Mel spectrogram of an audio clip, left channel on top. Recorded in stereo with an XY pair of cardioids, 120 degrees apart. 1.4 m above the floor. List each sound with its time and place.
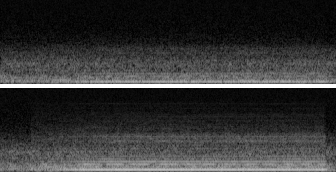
0.3 s a microwave: 65° right, 0.9 m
